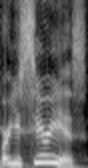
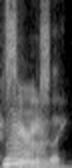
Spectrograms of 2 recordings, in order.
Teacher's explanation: The rising pitch makes it a question expressing disbelief or needing confirmation.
